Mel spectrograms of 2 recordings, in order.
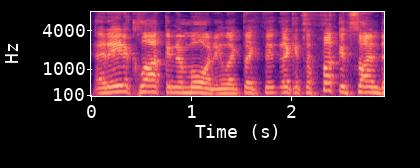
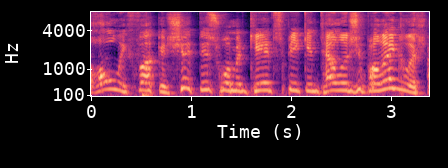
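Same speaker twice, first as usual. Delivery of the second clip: usual speaking voice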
